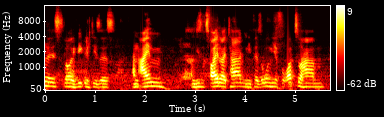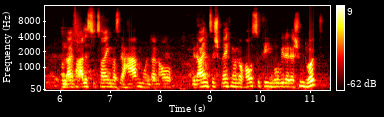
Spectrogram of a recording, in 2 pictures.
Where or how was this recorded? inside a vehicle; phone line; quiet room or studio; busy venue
busy venue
